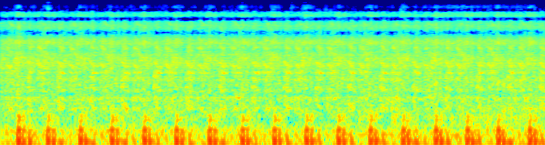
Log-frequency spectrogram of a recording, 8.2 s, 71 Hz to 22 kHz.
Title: Take 3 still no start ej257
